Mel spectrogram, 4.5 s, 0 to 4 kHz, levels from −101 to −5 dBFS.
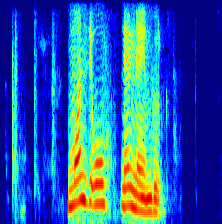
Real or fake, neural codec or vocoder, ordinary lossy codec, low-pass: fake; codec, 16 kHz, 1 kbps, X-Codec, HuBERT features, trained on LibriSpeech; Opus, 16 kbps; 3.6 kHz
